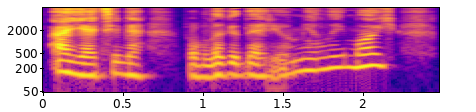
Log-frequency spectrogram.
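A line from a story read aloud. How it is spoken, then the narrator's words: Shouting after someone. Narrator (Russian): кричал господин Галяткин вслед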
